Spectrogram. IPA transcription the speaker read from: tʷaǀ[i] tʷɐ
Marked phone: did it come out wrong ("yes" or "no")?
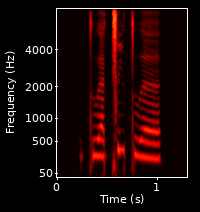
no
